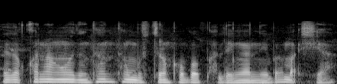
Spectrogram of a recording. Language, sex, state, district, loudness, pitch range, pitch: Garo, male, Meghalaya, South Garo Hills, -17 LUFS, 95-110 Hz, 100 Hz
